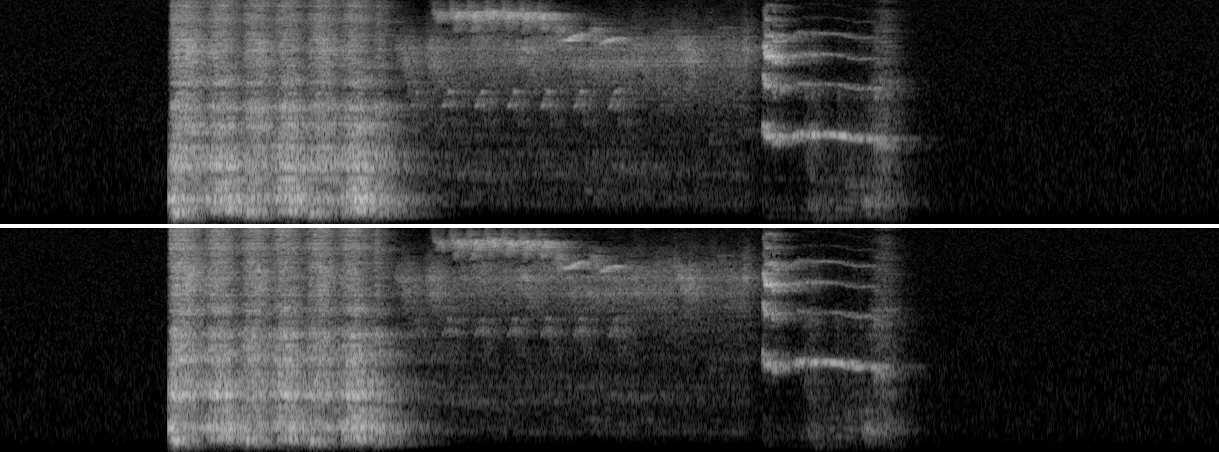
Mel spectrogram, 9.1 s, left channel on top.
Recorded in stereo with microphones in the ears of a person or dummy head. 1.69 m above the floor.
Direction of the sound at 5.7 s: 15° right (ahead or behind).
